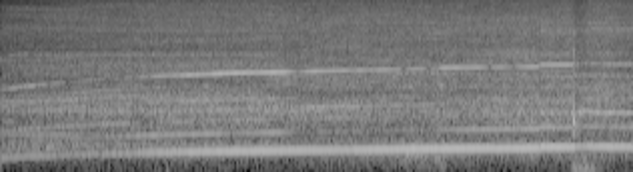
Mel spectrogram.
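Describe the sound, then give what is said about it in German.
A vacuum cleaner runs steadily with a loud motor whine and rushing airflow, its tone creeping slightly higher over a few seconds, with a brief clunk near the end and no voices. “Oh, jetzt wird ja richtig schwer schon, dein Staubsauger.”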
